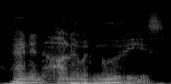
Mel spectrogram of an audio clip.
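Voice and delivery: ordinary talk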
